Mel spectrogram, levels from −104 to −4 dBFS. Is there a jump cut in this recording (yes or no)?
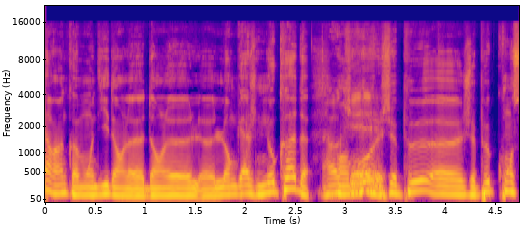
no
